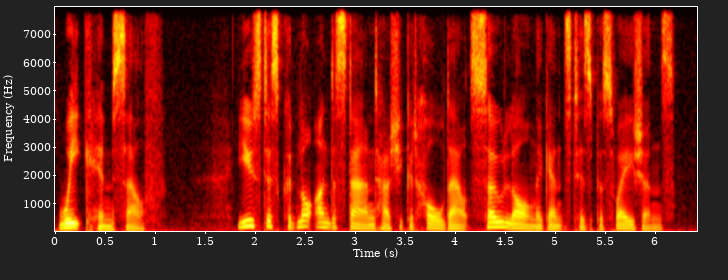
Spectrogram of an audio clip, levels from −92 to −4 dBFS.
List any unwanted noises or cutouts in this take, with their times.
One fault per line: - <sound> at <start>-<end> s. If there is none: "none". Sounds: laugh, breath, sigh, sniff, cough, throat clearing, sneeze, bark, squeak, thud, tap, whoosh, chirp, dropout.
none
